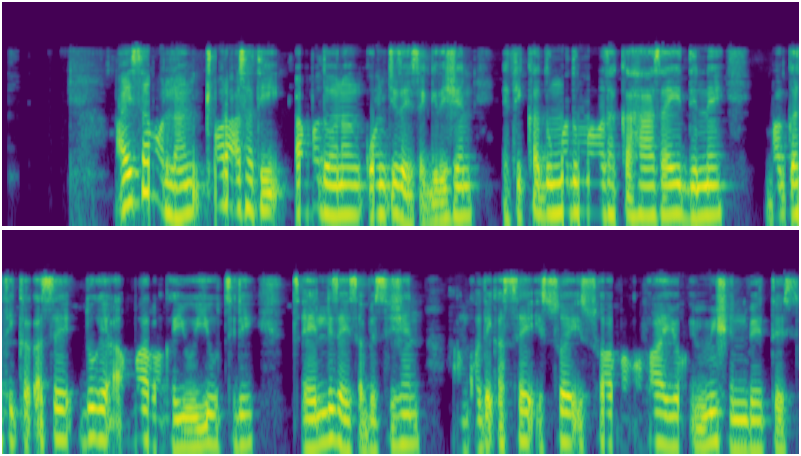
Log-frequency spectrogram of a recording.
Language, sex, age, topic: Gamo, female, 18-24, government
